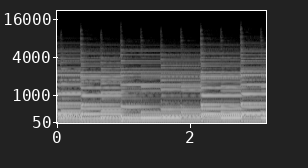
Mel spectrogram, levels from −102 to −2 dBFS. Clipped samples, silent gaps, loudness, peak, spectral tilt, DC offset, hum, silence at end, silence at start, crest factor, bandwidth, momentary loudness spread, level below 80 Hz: under 0.1%; none; -30 LUFS; -18 dBFS; -8.5 dB/octave; 0.4%; none; 0 s; 0 s; 12 dB; 8.2 kHz; 3 LU; -52 dBFS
